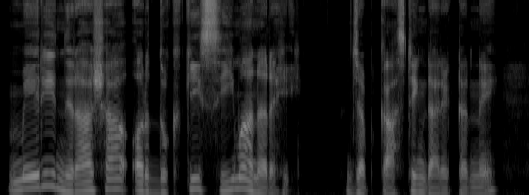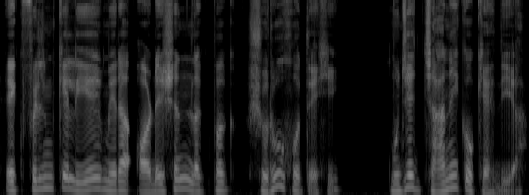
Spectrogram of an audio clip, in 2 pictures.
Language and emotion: Hindi, sad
